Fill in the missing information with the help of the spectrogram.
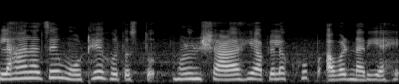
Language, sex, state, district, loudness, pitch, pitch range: Marathi, female, Maharashtra, Sindhudurg, -19 LUFS, 245 Hz, 230-290 Hz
